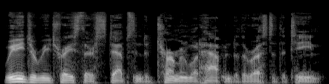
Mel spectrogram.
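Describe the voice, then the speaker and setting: A stern, loyal paladin soldier in a video game. His voice is deep and gruff, a little husky, recorded dry and close. He speaks in clipped, commanding, formal military phrases. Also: expressive, fast talker, darkish tone, dry recording, full character voice. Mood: steady, businesslike. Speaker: military companion character.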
